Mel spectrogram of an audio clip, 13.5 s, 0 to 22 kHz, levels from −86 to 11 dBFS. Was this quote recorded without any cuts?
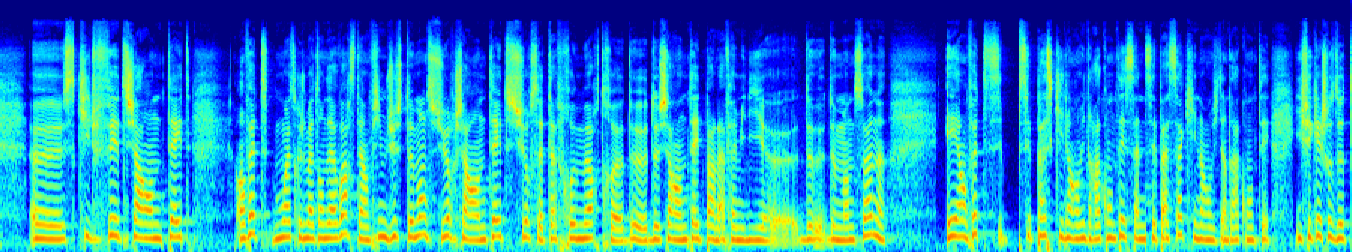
no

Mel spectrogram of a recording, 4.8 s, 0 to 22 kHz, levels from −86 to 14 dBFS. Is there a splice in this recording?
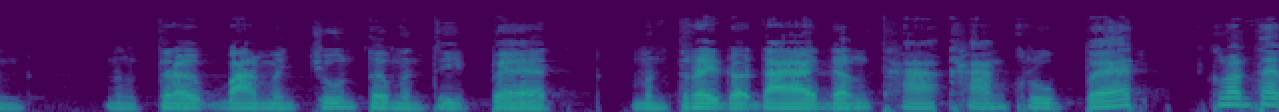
no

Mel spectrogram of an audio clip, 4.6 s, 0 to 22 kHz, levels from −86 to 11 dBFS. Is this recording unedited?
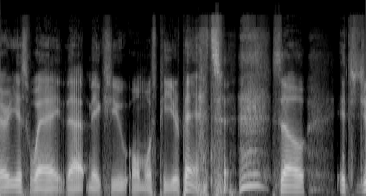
yes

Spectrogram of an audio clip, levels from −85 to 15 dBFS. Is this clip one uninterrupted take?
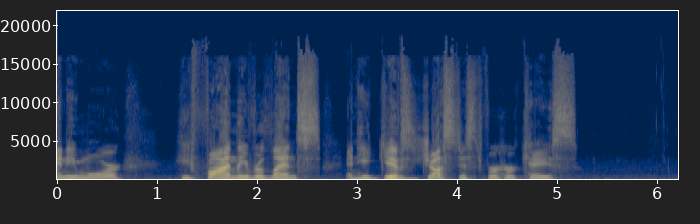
yes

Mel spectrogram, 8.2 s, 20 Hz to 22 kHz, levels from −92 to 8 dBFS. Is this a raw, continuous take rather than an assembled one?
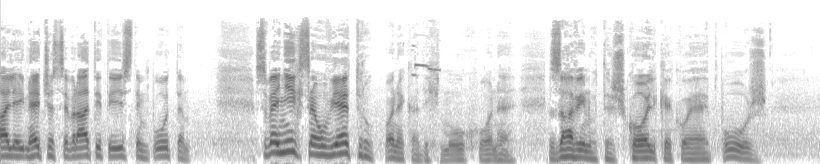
no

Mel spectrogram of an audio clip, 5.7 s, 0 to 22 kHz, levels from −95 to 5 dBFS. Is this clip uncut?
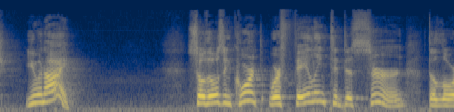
yes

